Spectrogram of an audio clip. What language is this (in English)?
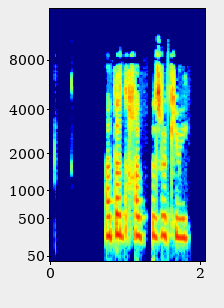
Pashto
